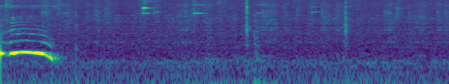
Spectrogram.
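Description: A single short, high vocal cry at the very start, rising and then falling in pitch over about half a second, followed by faint room tone with a few soft clicks.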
